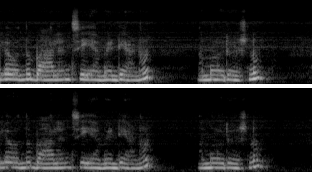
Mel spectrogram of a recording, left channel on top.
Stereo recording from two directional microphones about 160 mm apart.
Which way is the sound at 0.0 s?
25° left (ahead or behind).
